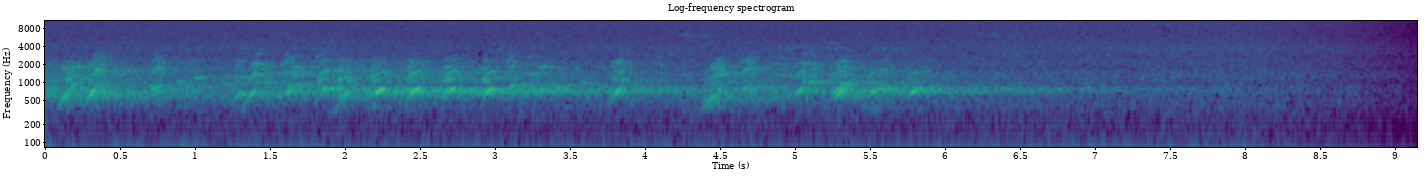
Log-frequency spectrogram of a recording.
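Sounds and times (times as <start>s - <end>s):
coyote chorus yipping, barking and howling in early morning: 0.0s - 7.0s.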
